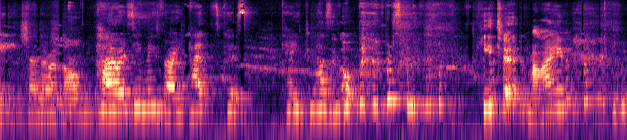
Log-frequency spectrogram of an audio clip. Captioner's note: laughs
